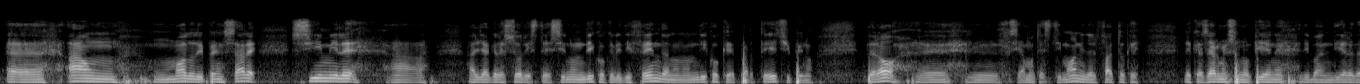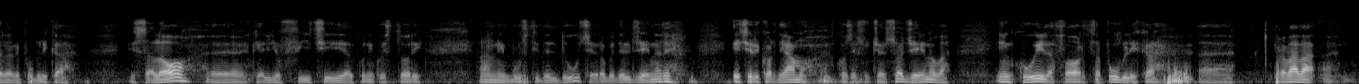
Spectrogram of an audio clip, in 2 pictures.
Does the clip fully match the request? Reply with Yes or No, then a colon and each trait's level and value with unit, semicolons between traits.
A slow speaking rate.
No: average, 150 wpm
